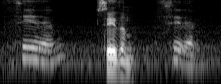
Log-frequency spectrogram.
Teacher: if I do the contraction, if you see them, then it's like see and them becomes one word.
